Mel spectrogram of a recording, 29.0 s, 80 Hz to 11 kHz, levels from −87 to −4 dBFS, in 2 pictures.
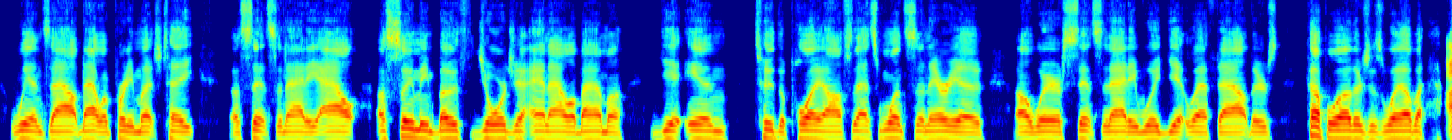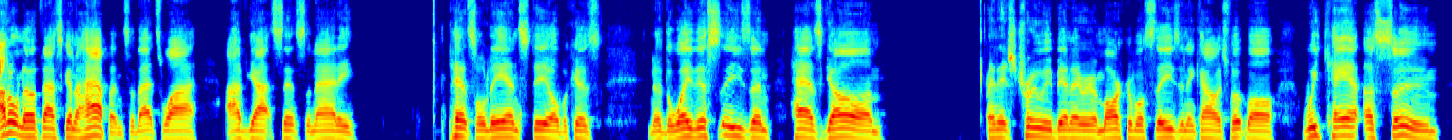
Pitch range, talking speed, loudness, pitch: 115-135 Hz, 155 wpm, -21 LUFS, 125 Hz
